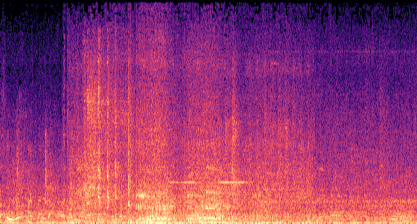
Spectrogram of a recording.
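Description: Street traffic: a vehicle passes, building to its loudest about three seconds in and fading by about five seconds, over a steady low engine hum. People's voices are heard at the start.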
